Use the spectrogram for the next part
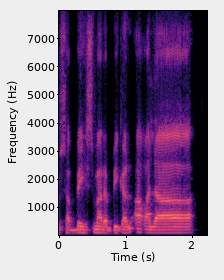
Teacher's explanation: لام پر عام فتح ہے تو آگے یا ہے، تو یا کی وجہ سے لا فتح اشباعی میں پڑھی جائے گی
